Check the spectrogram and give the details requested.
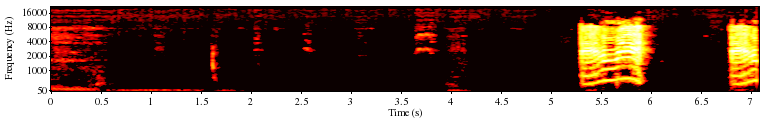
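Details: Green Indian ringneck parakeet, said to be talking: after five quiet seconds with faint low hum and soft clicks, one loud, harsh, wavering voice-like burst lasting under a second, then a second loud burst beginning as the recording ends.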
